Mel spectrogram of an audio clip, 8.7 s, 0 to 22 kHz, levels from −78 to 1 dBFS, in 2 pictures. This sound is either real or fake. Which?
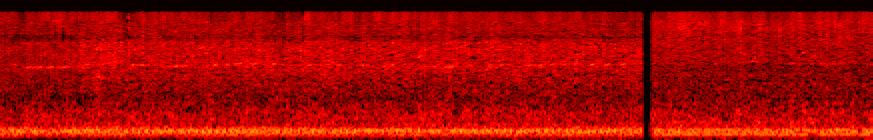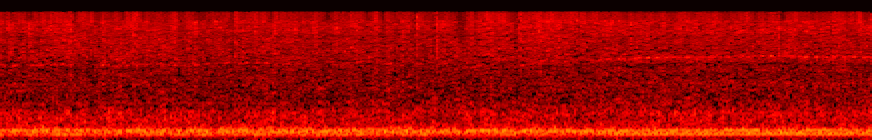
real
